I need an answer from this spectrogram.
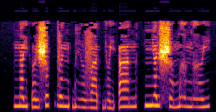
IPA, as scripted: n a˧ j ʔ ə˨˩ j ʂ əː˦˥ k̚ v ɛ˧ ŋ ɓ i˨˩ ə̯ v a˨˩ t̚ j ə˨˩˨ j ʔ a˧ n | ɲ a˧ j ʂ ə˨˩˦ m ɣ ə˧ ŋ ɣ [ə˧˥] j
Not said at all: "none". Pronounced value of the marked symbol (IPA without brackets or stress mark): ə˧˥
